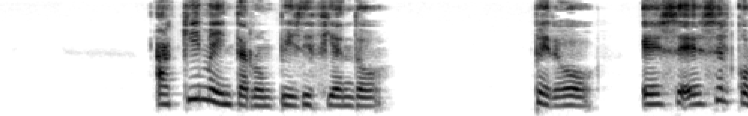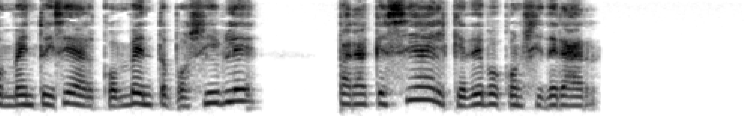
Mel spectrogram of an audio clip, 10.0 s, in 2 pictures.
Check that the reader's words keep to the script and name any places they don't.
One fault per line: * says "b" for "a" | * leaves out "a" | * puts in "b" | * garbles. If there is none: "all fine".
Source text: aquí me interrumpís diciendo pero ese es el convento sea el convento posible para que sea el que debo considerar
all fine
